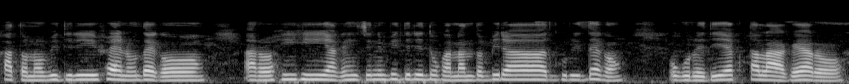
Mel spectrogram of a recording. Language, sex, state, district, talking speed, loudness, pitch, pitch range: Chakma, female, Tripura, Dhalai, 140 wpm, -16 LUFS, 210 Hz, 195-220 Hz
